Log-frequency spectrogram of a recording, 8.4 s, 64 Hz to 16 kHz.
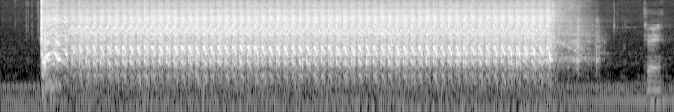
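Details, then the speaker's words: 6.0 Powerstroke diesel after a head gasket install with the cab on, cranking: cranking is even at about three or four pulses per second with no catches. It is a smooth crank, showing the valves are seated correctly. "that's a nice smooth crank so you know everything is working perfect on the valves you you got everything seated right"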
